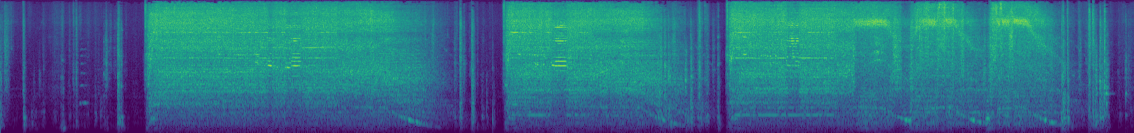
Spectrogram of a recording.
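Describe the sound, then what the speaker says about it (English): A loose tenon jig guides a router cutting a tight mortise into a board edge, giving loud, steady whirring runs in three bursts with short pauses between them. "I'm using the small face of the jig to cut a tight mortise on the edges"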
